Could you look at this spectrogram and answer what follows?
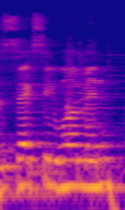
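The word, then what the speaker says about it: Sacsayhuamán: if they come to cusco i'm going to sexy woman yes that is the correct pronunciation i'll put the spelling somewhere below but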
